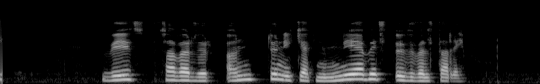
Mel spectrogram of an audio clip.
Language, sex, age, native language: Icelandic, female, 40-49, Icelandic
